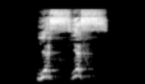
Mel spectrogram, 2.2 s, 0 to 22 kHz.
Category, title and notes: Speech > Solo speech
Repeated Yes yes
Saying yes yes repeatedly twice. Recorded with phone mobile device NEXG N25
Accept, agree, Approve, Correct, Correction, Yes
